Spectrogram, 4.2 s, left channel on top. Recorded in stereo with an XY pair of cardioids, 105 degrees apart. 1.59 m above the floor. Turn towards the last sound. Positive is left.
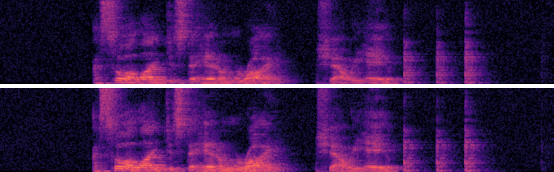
turn(degrees=-20)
